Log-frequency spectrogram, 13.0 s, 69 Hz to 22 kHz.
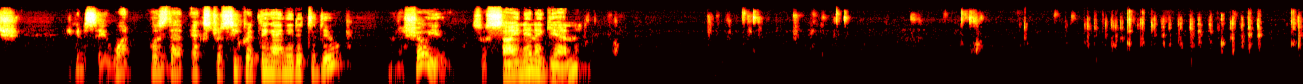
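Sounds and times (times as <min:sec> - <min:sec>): typing on computer keyboard: 0:07.1 - 0:08.5, 0:09.6 - 0:13.0.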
